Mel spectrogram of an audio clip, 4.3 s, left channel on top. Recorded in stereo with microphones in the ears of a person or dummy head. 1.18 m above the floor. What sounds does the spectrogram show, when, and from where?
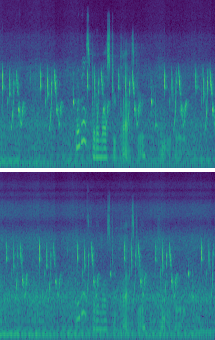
1.5 s a woman speaking: 60° left (ahead or behind), 1.2 m; by 3.9 s 60° right (ahead or behind), 1.6 m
